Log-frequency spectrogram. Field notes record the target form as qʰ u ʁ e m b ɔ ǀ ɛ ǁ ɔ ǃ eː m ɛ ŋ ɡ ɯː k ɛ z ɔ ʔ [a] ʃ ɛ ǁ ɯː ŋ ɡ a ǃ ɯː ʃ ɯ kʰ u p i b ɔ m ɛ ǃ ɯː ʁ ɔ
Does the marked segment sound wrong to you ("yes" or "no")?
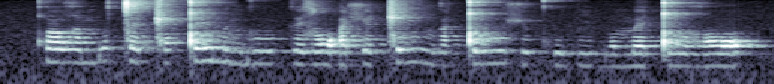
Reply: no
